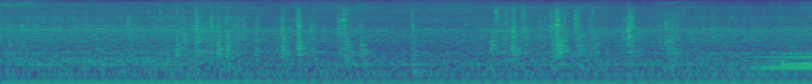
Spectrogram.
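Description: Hydraulic timber crane on a log truck working its grapple boom: a steady low engine hum with scattered sharp clicks and knocks.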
